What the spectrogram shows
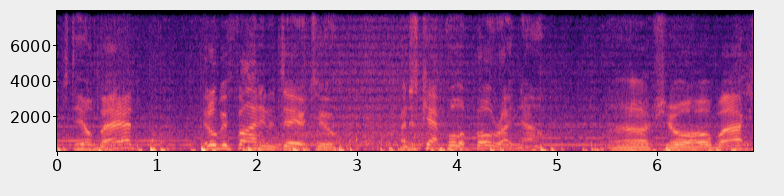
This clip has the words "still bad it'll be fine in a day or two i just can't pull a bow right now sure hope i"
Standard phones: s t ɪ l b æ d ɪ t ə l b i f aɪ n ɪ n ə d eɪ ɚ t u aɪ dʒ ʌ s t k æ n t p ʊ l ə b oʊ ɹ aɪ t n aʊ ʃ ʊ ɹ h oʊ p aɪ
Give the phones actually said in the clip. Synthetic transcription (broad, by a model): s t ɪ l b æ d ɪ t l b i f aɪ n ɪ n ə d eɪ ɚ t u aɪ dʒ ʌ s k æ n p ʊ l ə b oʊ ɹ aɪ t n aʊ ʃ ʊ ɹ h oʊ b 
